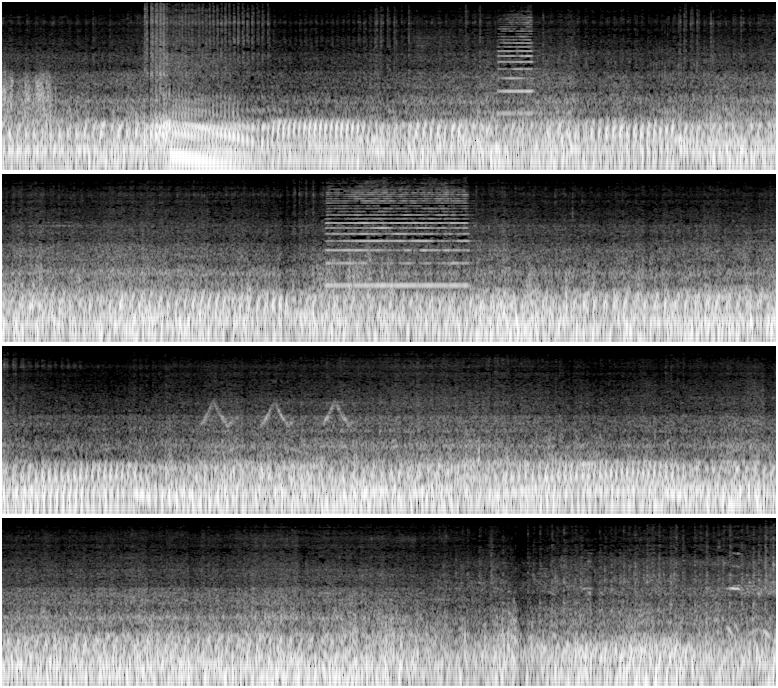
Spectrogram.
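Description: Motorcycle engines of a riding column running steadily, with one engine's pitch falling about two seconds in. A short horn beep sounds about five seconds in, and a longer horn toot of about a second and a half around eleven seconds.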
